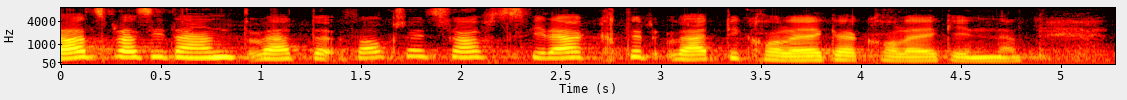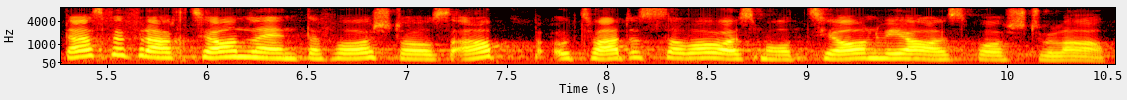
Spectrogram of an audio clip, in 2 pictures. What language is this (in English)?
Swiss German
